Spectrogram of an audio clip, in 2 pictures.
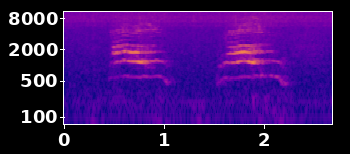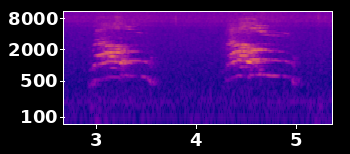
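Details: Female cat in heat calling to a male outside: four drawn-out, wailing meows, each rising then falling, spaced about every one and a quarter seconds, with a low hum beneath.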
